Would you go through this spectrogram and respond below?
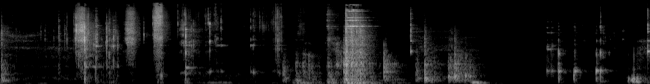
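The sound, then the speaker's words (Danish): Metallic clinks, scrapes and rattles of a large capped Belgian beer bottle being opened, with a few sharp bright bursts and small glassy taps, followed by quieter fizzing and light handling sounds. “Ja, og det, og det har vi også brug for til emnet i dag, men nu skal vi lige starte med at åbne den.”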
